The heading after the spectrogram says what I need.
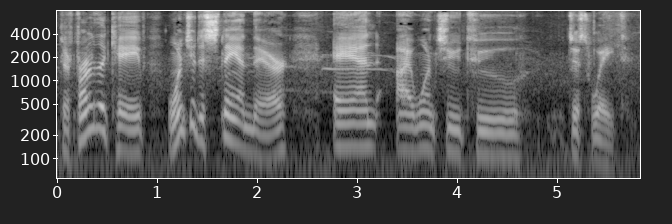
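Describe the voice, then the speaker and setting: A man voicing a calm, commanding divine voice that gives steady, plain instructions. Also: mid-range voice, measured pace, slight background noise.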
